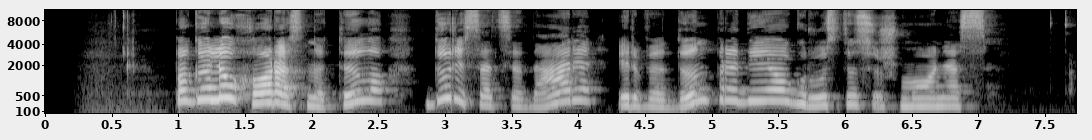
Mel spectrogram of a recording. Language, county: Lithuanian, Šiauliai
